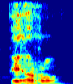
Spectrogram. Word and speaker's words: perro: Perro, as opposed to pero. Pero is a conjunction. Perro is a noun, the animal in this case, dog.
